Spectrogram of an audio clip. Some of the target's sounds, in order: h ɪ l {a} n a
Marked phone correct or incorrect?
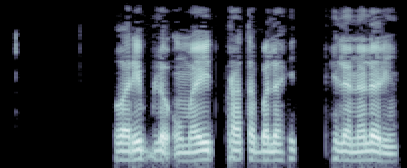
correct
